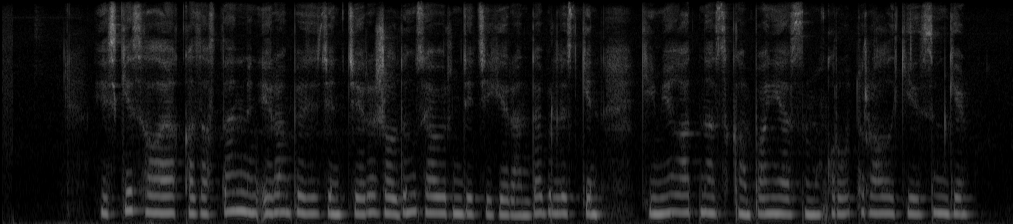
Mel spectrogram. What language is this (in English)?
Kazakh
